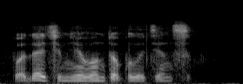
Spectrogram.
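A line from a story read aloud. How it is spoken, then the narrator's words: Indifferent command. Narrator (Russian): Ноэль безразличным тоном приказала ему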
